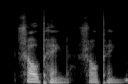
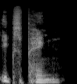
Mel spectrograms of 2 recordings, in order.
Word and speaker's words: XPeng: Xiaopeng, okay. So hat es mir jedenfalls der Kollege von Xiaopeng erklärt. Gut. Hört sich auch schöner an als Xpeng.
